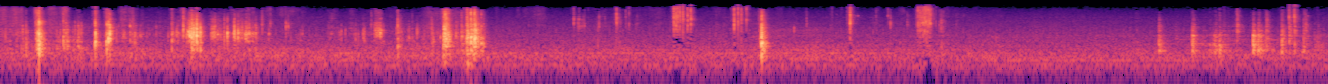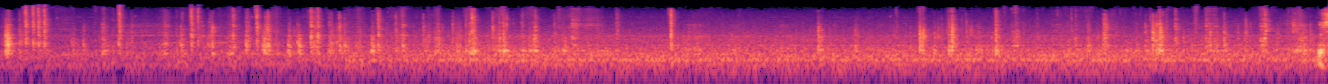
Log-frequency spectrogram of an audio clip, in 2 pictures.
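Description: Sharp clicks and rattles of a plastic screwdriver-bit case being handled and bits picked out, then, from about twelve seconds in, a denser run of small clicks and scrapes as small screws in the front of the television cabinet are worked with a screwdriver.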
